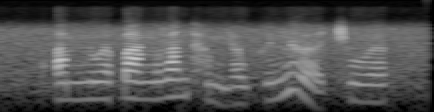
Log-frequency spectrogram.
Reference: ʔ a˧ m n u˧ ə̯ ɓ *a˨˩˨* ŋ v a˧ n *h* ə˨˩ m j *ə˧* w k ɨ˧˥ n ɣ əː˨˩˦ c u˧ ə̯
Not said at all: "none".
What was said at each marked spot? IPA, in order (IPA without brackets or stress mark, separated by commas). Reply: a˧, h, ə˨˩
